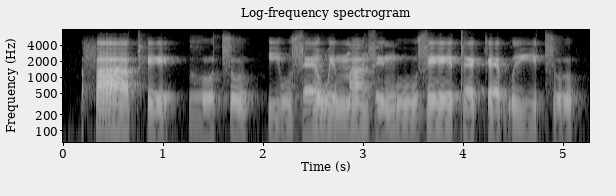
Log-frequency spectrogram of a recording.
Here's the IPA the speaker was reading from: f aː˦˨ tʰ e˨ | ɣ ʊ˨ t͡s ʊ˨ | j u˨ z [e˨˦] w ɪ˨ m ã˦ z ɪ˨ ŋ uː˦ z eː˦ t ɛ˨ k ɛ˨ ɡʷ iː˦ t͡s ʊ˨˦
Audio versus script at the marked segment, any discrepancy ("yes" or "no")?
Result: yes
